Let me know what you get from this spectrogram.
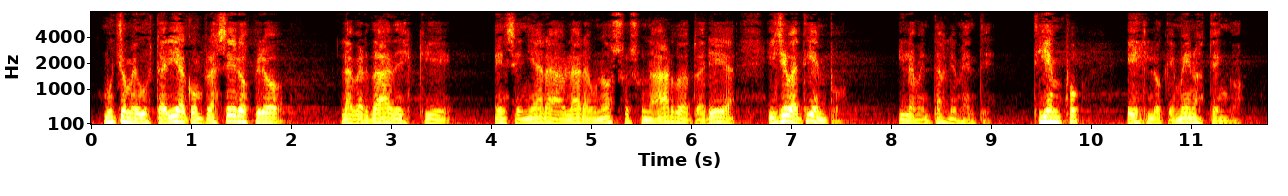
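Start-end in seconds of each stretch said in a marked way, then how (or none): none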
